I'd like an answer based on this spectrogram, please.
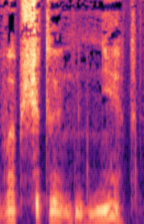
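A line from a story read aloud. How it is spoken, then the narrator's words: Timid, forced out. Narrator (Russian): робко выдавил из себя Гарри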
